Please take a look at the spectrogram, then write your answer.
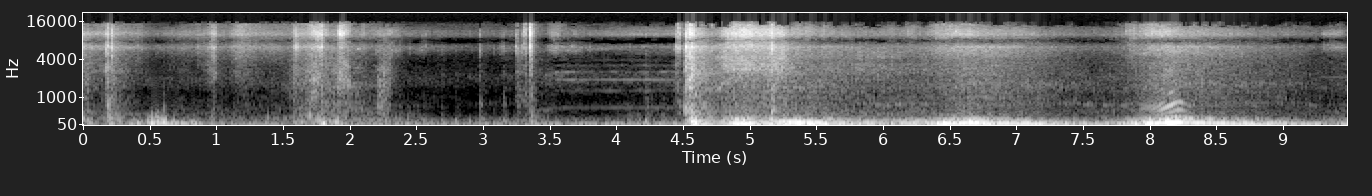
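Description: A car with an old ignition coil cranks with a few short bursts, then catches at once. It settles into a loud, rough, rumbling idle with uneven revving, and one brief spoken word comes early on.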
